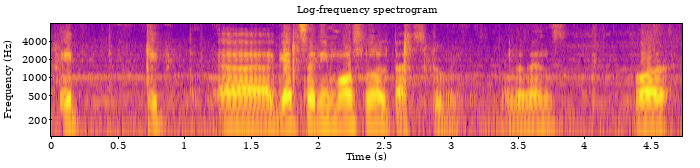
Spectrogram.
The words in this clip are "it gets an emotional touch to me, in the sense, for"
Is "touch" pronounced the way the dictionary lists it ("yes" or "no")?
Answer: no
